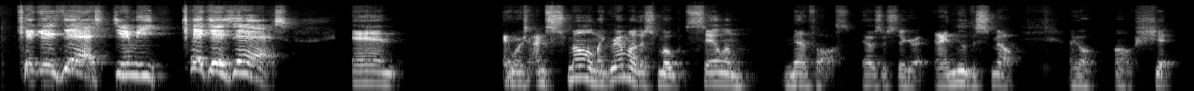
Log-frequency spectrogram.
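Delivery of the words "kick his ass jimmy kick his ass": shrill angry little shout, very high and loud. Retelling his grandmother shouting through the mesh during a hockey fight, imitating an angry little voice. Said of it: "this angry little voice".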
